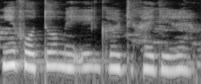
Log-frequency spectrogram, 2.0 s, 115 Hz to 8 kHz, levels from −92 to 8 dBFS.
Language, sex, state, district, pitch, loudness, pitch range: Hindi, female, Arunachal Pradesh, Longding, 260 Hz, -14 LUFS, 240-280 Hz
